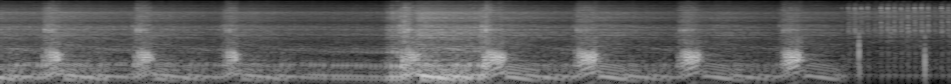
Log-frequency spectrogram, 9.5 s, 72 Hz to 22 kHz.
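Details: 1996 Honda XR100 single-cylinder, non-starter after sitting 2 years, carb refilled, started on second kick: blipped about once a second, revs rise and fall cleanly, crisp response, no clatter; normal revving.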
